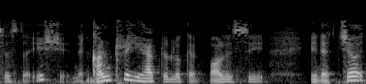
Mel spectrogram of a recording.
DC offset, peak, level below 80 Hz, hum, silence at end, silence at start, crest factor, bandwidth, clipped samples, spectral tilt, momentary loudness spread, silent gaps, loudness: under 0.1%; -2 dBFS; -50 dBFS; none; 0 s; 0 s; 22 dB; 8.4 kHz; under 0.1%; -6 dB/octave; 11 LU; none; -25 LUFS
